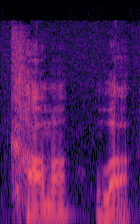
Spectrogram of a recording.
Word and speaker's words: Kamala: Kamala. Okay, so anyone that mispronounces that is a racist, according to them. Let's keep listening. Kamala. So easy. Democrats see racism in the GOP mispronunciation of her name.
